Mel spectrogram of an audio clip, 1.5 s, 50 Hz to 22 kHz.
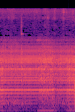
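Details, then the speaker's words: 1951 RCA Victor 2S7 tube radio record player, out of its console, tuned to a station. A steady electrical buzz in the background comes from interference from nearby fluorescent lights and goes away when they are off. "I have lots of fluorescent lights going, so you'll hear a little bit of buzzing in the background. That's something that, if I turn off all my lights, that goes away."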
